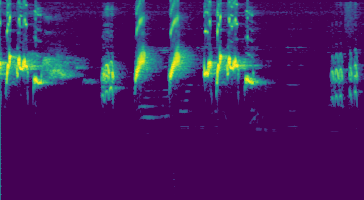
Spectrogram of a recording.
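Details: Red-whiskered bulbul decoy bird in a cage, singing short bursts of rich, rising whistles and chattering notes, then a pause before a final quick double note.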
